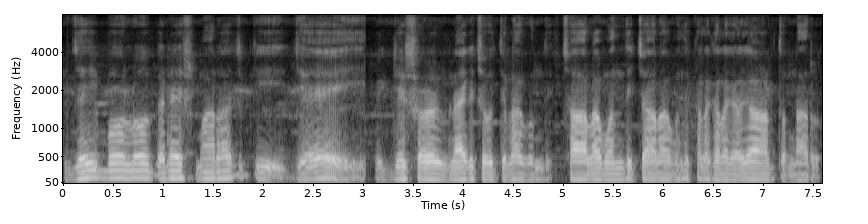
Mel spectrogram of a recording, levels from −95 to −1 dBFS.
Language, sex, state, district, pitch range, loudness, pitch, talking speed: Telugu, male, Andhra Pradesh, Chittoor, 100-120 Hz, -25 LUFS, 105 Hz, 150 wpm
